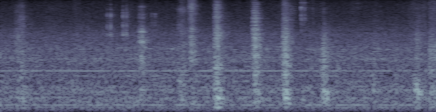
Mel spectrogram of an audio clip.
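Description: A scatter of faint, short clicks from a hex key turning an adjustment screw on a laser mirror mount, over a steady low room hum.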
